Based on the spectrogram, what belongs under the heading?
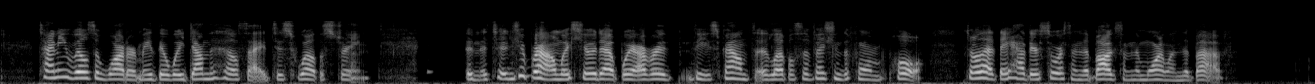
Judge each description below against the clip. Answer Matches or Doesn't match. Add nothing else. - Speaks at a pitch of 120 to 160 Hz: Doesn't match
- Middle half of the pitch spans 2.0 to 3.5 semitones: Matches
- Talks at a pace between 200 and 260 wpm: Matches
